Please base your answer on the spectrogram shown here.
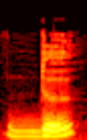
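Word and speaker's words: deux: Final X not pronounced, okay? 2.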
